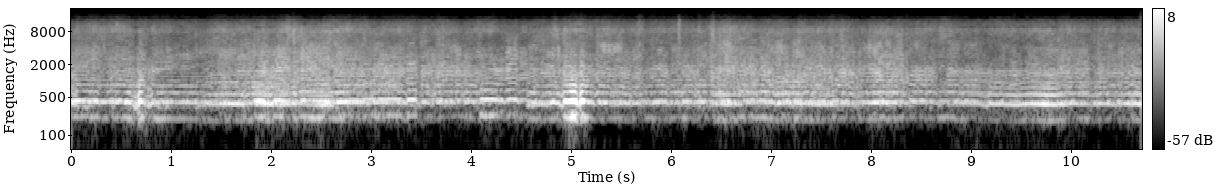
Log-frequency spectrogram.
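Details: Bee recorded close up: a steady, droning wing buzz with a rich stack of harmonics, holding an even pitch throughout with slight wavering and one brief louder swell midway.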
